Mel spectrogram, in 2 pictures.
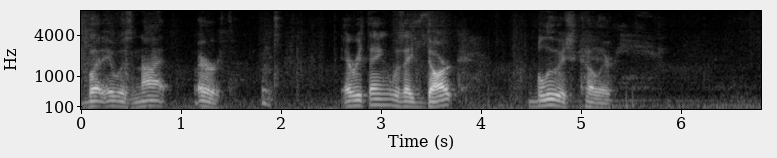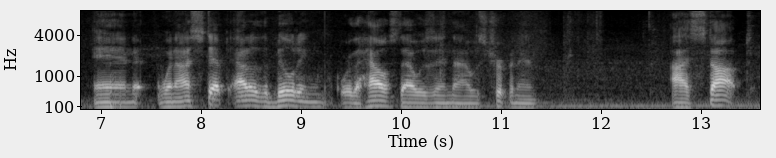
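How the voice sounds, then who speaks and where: A man's voice: lowish voice, darkish tone, slight background noise. A young adult man telling a rambling, profane story about a personal experience in casual vlog fashion. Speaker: vlogger.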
